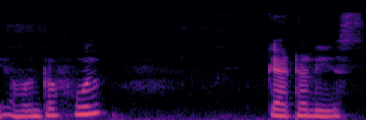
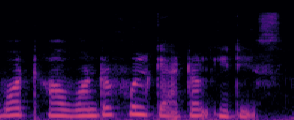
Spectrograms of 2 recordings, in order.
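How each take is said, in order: First: Said in the usual way. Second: Whispered. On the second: Shown as a demonstration. Corrected example sentence, whispered.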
